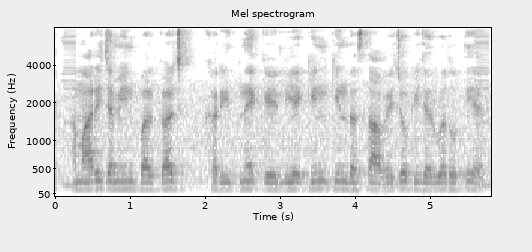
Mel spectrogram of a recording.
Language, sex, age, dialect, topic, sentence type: Hindi, male, 18-24, Awadhi Bundeli, banking, question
